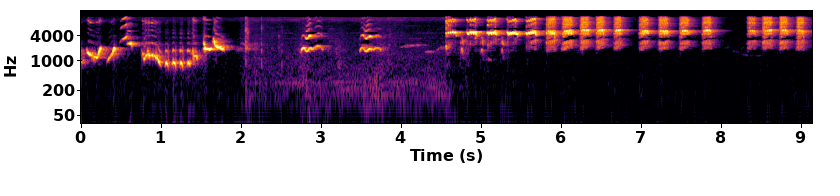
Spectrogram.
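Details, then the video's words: White-rumped shama master song with full fills, used for training birds: varied rising and falling whistled phrases, then a long run of rapid, buzzy, high chirping notes repeated in tight pulses, with a short pause near the end. "MASTERAN MURAI BATU GACOR"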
